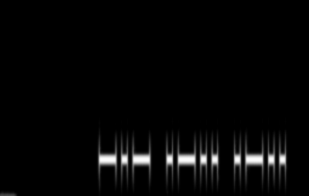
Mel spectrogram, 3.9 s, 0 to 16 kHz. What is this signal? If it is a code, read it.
Morse code, heard as a keyed tone, about 17 wpm, 700 Hz. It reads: KLL
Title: USA Call Sign Postfixes - 3 Letters 17wpm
